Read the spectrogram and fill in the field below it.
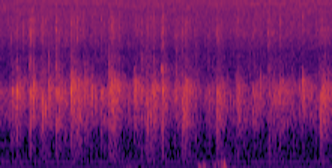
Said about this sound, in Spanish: Dele un aplauso al Señor por ello.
